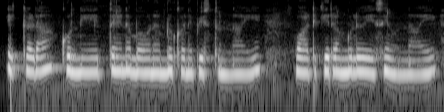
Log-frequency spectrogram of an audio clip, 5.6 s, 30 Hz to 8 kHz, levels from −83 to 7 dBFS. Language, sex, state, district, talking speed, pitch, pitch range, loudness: Telugu, female, Telangana, Mahabubabad, 95 wpm, 225 Hz, 215-235 Hz, -16 LUFS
